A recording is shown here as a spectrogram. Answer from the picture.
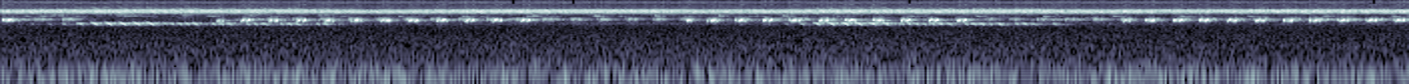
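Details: Autumn insects calling beside ripe, heavy-headed rice fields: rapid pulsed chirps repeated in long trains with brief pauses, a softer fast trill from a second insect, and a steady high insect hiss throughout, over faint low background noise.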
